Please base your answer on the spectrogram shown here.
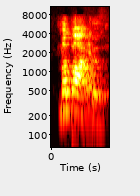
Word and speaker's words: M'Baku: M'Baku, thank you.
